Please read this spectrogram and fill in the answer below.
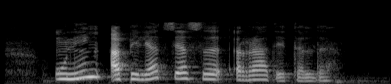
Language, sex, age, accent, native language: Uzbek, female, 18-24, Buxoro, Uzbek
